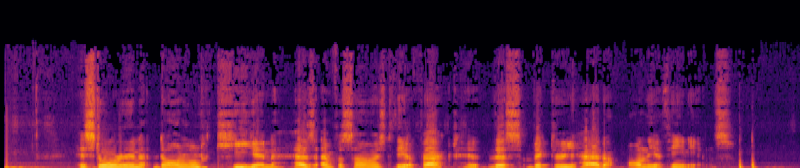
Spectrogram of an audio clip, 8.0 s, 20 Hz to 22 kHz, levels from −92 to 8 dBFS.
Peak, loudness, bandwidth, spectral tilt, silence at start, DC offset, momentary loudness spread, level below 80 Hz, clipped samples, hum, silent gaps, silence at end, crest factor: 0 dBFS; -14 LUFS; 16 kHz; -5 dB/octave; 0.05 s; under 0.1%; 12 LU; -36 dBFS; under 0.1%; none; none; 0.15 s; 14 dB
